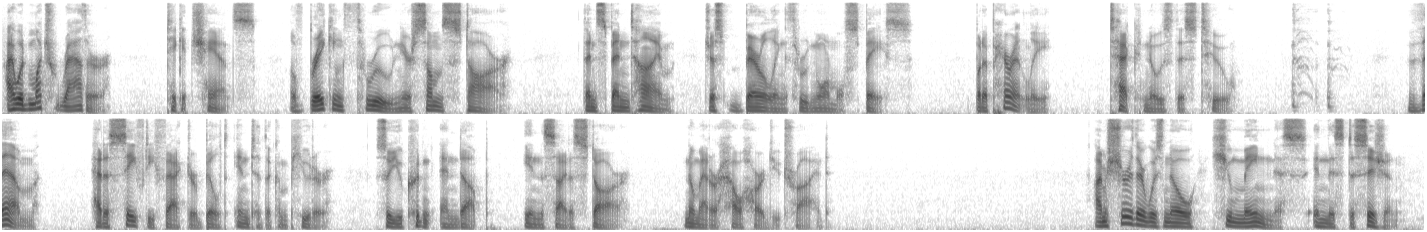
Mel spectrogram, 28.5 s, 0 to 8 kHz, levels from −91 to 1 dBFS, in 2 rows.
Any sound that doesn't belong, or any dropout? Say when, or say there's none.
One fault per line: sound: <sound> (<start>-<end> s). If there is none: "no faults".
sound: cough (12.9-13.5 s)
